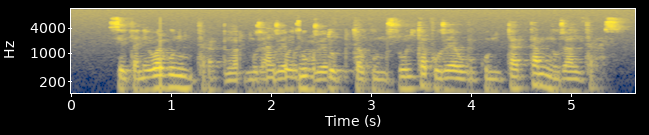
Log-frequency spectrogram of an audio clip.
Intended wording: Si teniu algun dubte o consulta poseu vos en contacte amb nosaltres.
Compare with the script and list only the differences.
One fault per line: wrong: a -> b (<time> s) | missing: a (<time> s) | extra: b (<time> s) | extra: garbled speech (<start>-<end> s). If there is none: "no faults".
extra: garbled speech (1.2-2.6 s)
missing: vos (4.0 s)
